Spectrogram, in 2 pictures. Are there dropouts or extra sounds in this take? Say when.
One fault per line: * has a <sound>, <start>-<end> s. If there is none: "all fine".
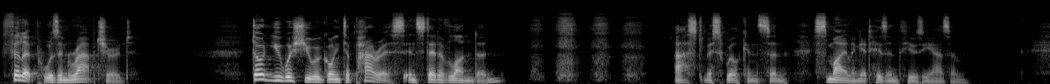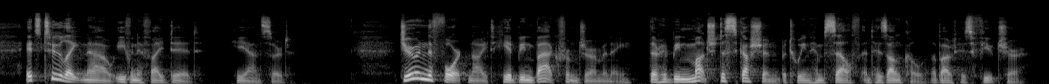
* has a sniff, 5.3-6.5 s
